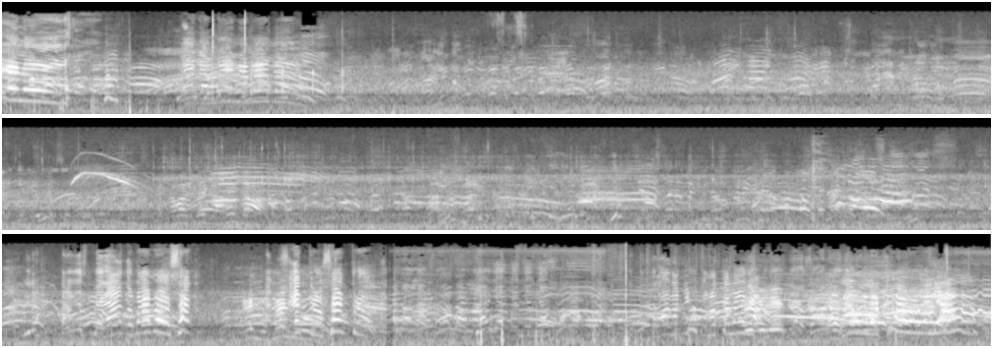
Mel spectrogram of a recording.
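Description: Young players shout and call out across an open field outdoors.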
